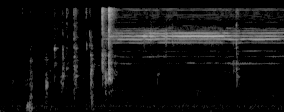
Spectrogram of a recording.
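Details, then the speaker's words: Dolphin Neurostim point stimulator: a few soft clicks, then a sustained high-pitched tone with light signalling an acupuncture point has been found. "So I need to see this light go off. I need to see this light go off, and I need to hear the tone."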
